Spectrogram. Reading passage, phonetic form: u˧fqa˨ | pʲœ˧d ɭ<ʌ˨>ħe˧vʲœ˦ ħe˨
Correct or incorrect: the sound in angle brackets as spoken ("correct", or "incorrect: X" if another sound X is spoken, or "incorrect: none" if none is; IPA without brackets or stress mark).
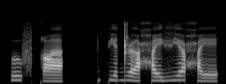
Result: correct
